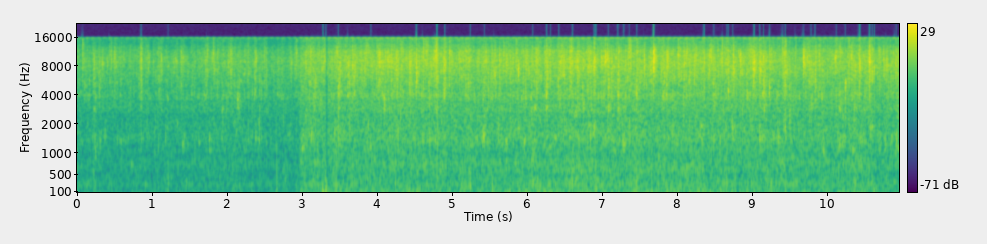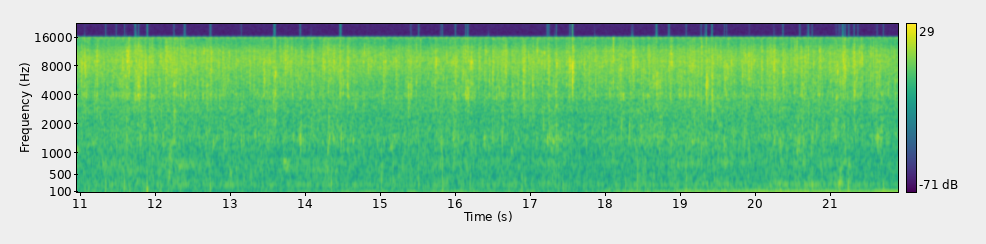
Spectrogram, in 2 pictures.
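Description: Heavy rain pouring down and splashing, growing louder about three seconds in. A low, steady rumble builds under it near the end.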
